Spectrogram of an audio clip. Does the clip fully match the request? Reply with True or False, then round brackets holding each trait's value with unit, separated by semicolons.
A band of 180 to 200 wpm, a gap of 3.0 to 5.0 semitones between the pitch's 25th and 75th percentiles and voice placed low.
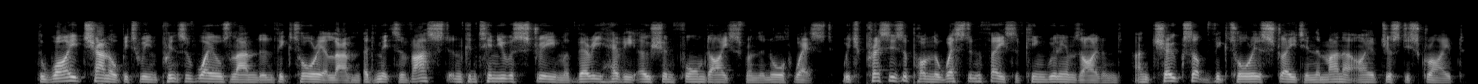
True (195 wpm; 3.4 semitones; 120 Hz)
